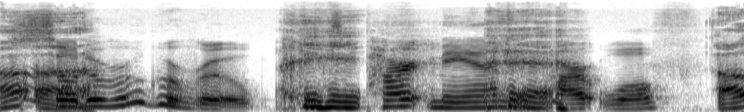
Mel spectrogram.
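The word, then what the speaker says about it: rougarou: Oh, have you ever heard of the rugaroo? What? The rugaroo. Uh-uh. How do you spell that? R O U G A R O U. Whoa. Uhuh. So, the rugaroo, part man, part wolf.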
